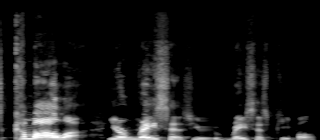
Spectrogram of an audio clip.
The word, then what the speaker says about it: Kamala: It's not Kamala, it's Kamala.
